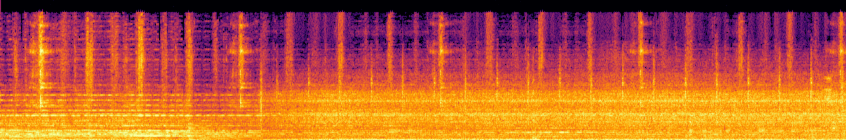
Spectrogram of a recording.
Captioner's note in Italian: Applauso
